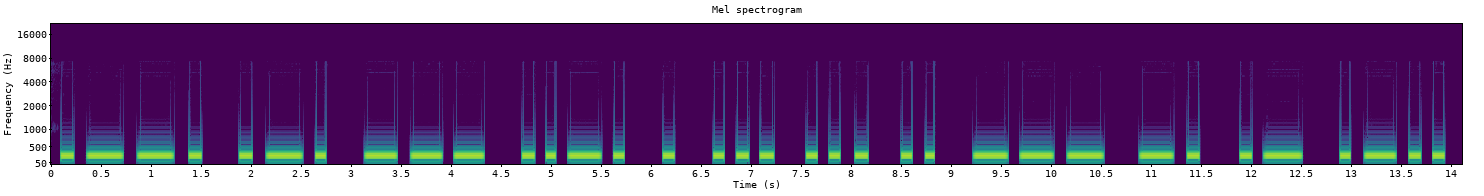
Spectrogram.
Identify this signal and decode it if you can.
Morse code, heard as a keyed tone, about 10 wpm, 250 Hz. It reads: PROFESSIONAL
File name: morse-training-10WPM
